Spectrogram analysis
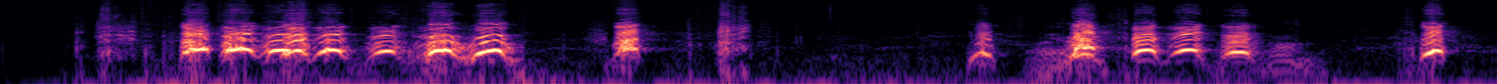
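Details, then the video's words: An Alaskan husky gives a rapid burst of about eight sharp barks, then after a pause a few isolated barks and a second quick run of four or five. "ALASKAN HUSKY"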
